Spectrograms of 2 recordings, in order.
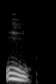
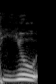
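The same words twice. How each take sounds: First: "U" said as a pure "oo"; Portuguese U. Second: "U" said as "you"; English letter U. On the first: Teacher correcting a student, U as plain "oo". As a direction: say "U" as "oo", with no y glide. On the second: Teacher showing the student's mistake, U as "you". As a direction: say "U" with a y glide, "yoo". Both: Shown as a demonstration. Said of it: "it is not U".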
